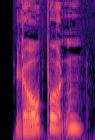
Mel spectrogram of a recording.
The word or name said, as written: lovbunden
